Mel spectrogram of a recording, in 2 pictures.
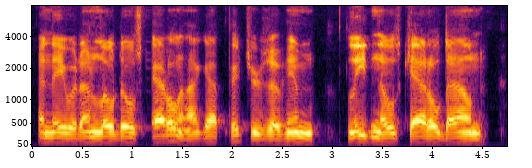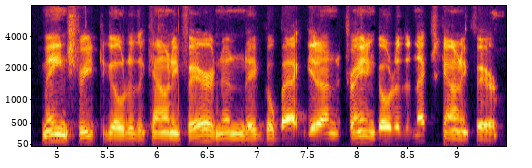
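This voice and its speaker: A man's voice: fairly low pitch, fairly even intonation, brisk, a little mellow. An older American man from Michigan talking conversationally as an interview guest, plain-spoken and folksy, often repeating words as he goes. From Michigan, United States. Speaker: interview guest, livestock association chief executive. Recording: dull lo-fi line in a roomy space.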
